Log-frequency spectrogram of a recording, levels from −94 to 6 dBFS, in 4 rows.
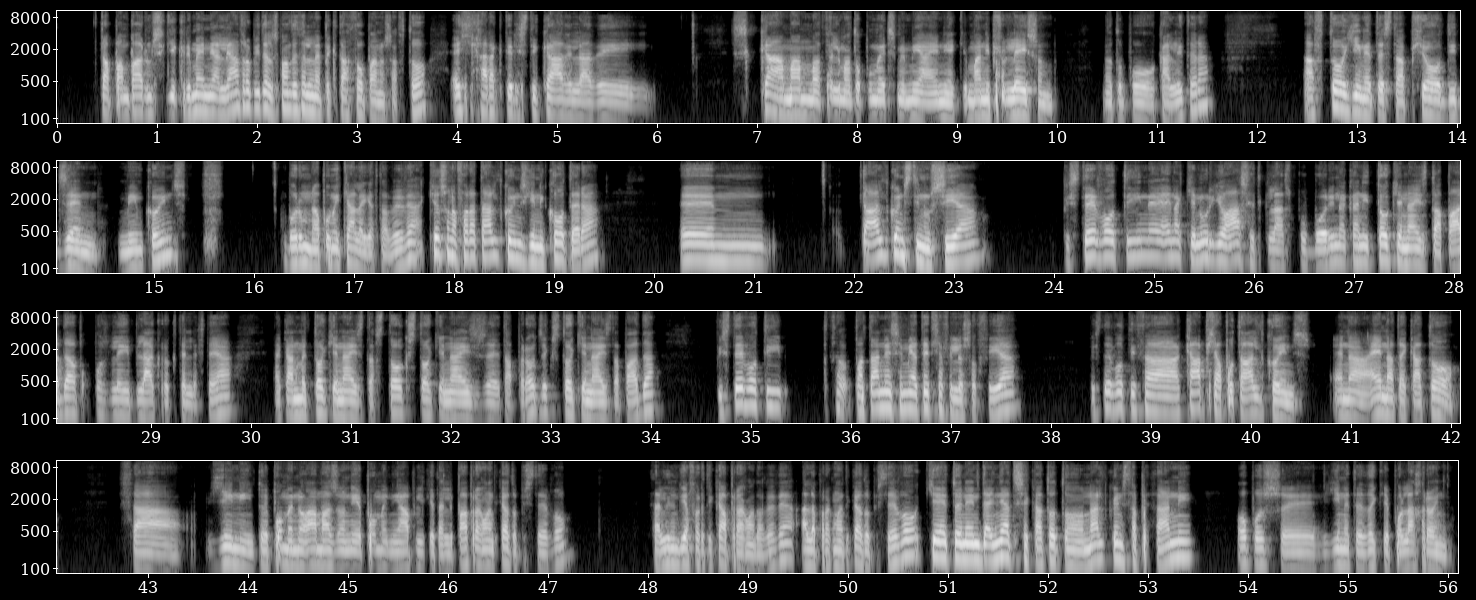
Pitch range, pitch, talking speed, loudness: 110-145 Hz, 120 Hz, 150 wpm, -18 LUFS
